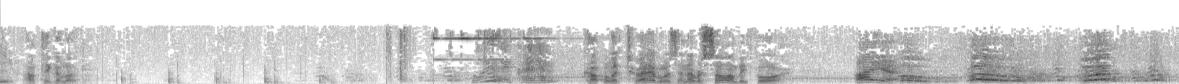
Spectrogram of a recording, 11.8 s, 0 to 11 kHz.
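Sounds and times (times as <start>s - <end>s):
speech: 0.0s - 0.9s, 5.2s - 11.2s
sled dog team barking: 2.9s - 4.7s, 9.8s - 11.7s.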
